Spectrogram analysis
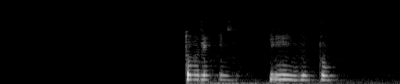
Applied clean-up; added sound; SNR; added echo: neural mask model DeepFilterNet 3.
